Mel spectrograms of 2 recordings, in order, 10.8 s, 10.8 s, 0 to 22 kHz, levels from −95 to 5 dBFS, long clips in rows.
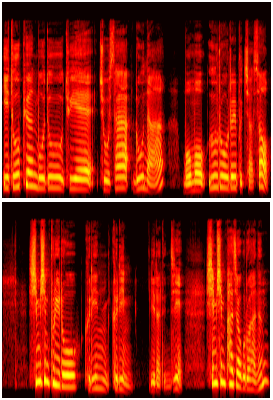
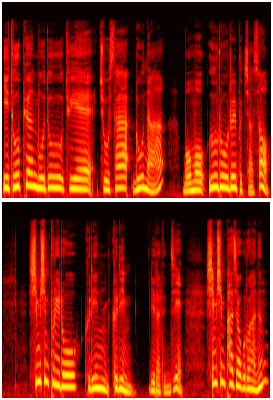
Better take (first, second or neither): second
